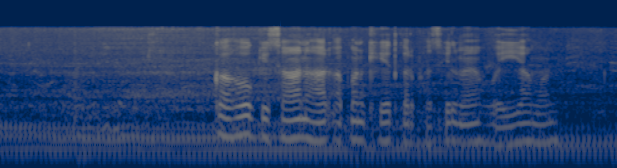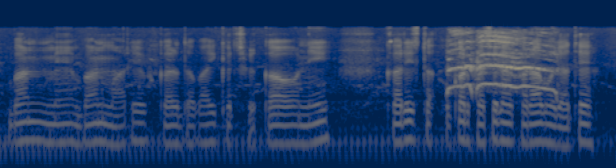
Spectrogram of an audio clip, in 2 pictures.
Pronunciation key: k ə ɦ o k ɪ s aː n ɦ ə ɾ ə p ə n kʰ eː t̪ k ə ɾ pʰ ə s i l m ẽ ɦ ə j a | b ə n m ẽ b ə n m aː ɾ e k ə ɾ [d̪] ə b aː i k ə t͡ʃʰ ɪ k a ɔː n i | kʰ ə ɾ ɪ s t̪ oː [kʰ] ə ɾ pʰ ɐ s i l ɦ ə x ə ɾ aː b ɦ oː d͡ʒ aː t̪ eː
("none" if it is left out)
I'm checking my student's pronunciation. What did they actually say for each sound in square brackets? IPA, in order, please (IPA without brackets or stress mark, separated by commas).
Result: d̪, k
